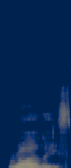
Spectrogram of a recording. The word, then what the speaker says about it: Raleigh: a fact which proves how it should be pronounced rawley's name was built by himself and by his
